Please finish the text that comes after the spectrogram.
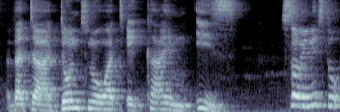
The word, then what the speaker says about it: chyme: I get to pronounce this as chyme.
